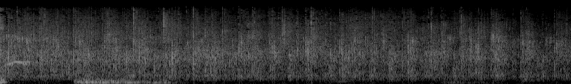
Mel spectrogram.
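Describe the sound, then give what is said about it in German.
Steady audience applause at the ICF Zürich church location fills the whole stretch, a dense patter of many hands clapping at an even loudness with no pauses and no clear voices on top. “Könnt ihr ihnen beiden mal einen riesen Applaus geben?”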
